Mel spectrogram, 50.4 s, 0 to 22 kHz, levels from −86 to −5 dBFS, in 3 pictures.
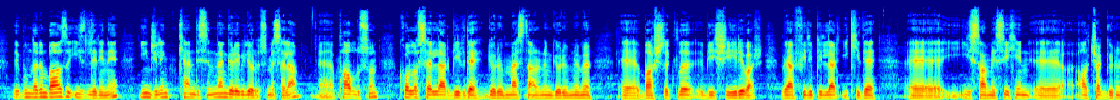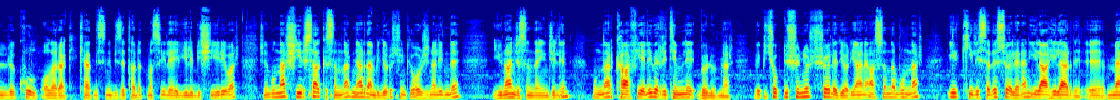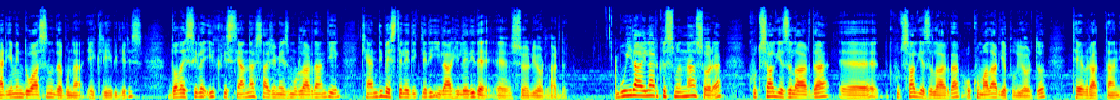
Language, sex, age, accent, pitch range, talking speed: English, male, 40-59, Turkish, 110-145 Hz, 115 wpm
